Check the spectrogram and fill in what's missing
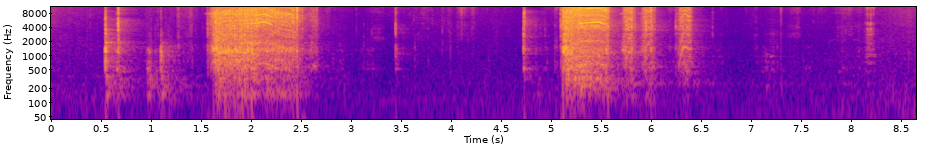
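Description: Two bursts of a power tool, likely a ratchet or impact driver, spinning out 10 mm bolts near the intercooler on a 2015-2024 Ford Edge 2.0L, with clicks and handling noises between the loud whirring runs.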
